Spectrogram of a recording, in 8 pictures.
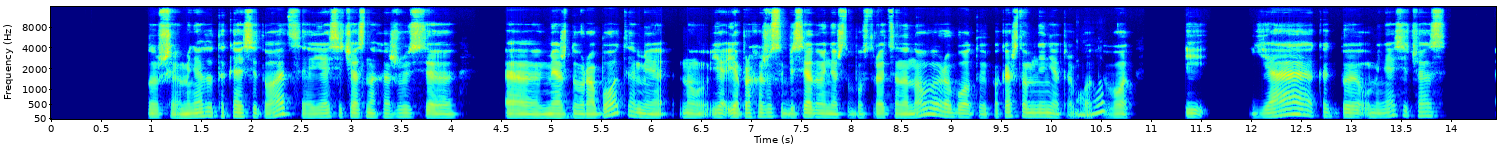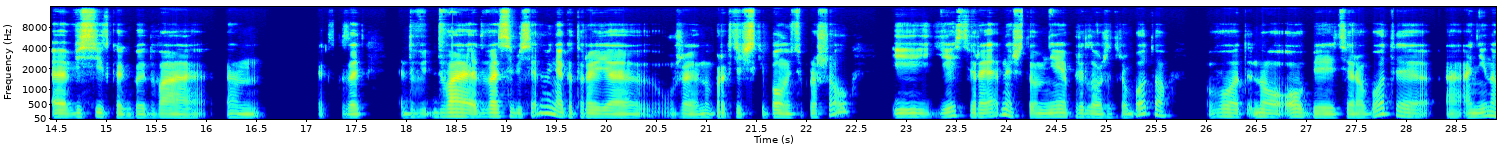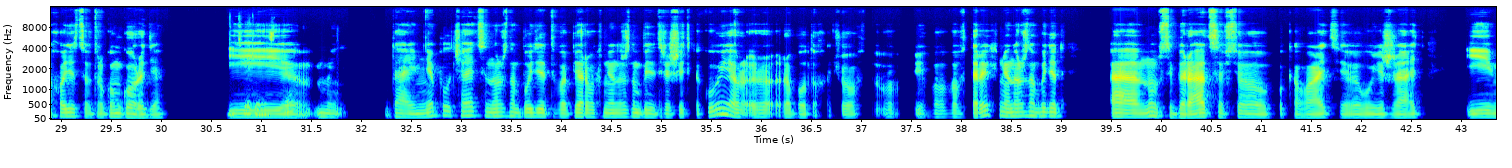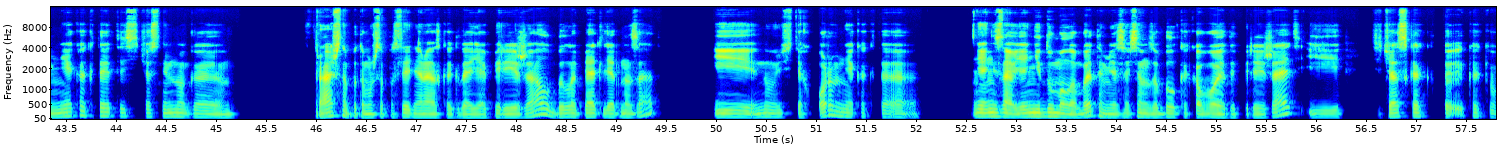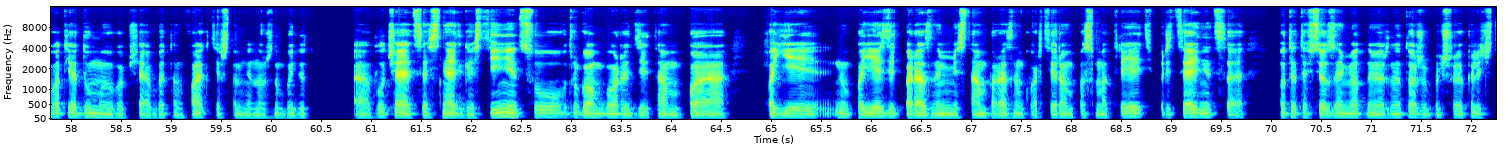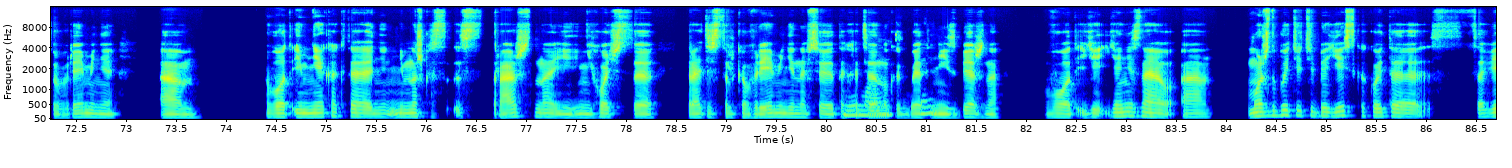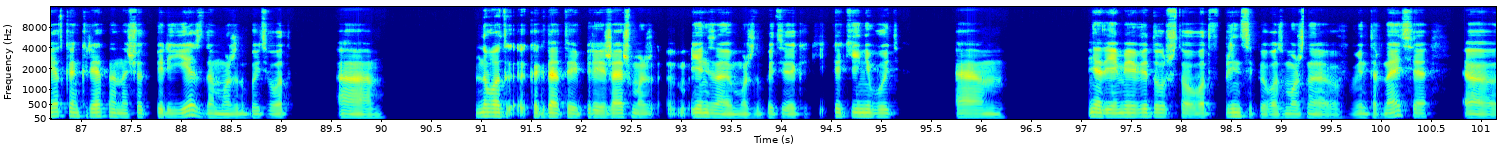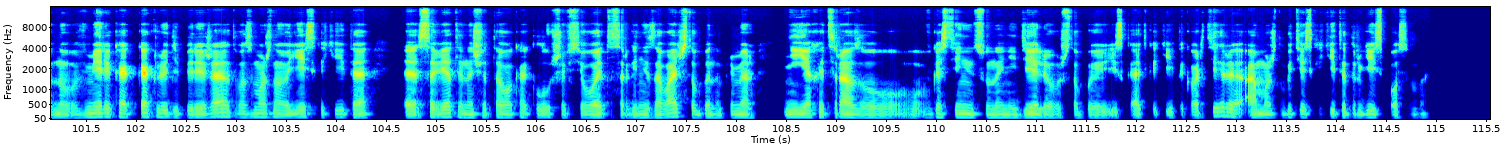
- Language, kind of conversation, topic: Russian, advice, Как мне справиться со страхом и неопределённостью во время перемен?
- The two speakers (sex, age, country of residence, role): female, 40-44, United States, advisor; male, 30-34, Poland, user
- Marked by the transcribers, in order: tapping; other background noise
